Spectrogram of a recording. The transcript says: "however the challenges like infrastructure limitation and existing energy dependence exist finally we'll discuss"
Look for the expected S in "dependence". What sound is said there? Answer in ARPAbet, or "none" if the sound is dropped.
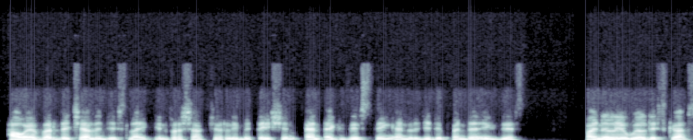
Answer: none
